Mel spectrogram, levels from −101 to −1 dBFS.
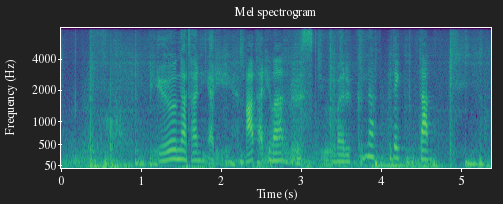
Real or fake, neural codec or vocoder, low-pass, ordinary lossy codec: fake; codec, 16 kHz, 1 kbps, X-Codec, WavLM features, trained on Multilingual LibriSpeech; none; none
